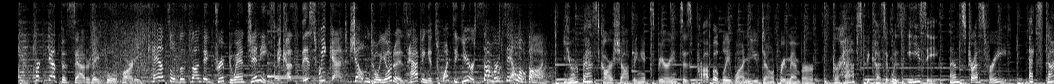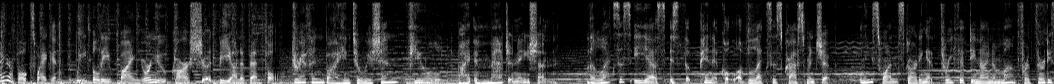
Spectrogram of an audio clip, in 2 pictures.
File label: Automotive, femalevoices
